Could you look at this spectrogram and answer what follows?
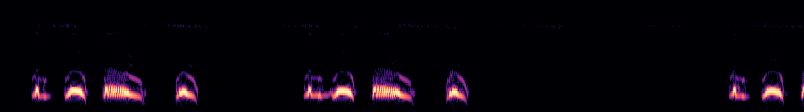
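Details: Lure call of a spotted dove, played to draw in wild doves. Three phrases of four mellow coos are heard, each with a drawn-out, wavering third note, separated by pauses of about two seconds.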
